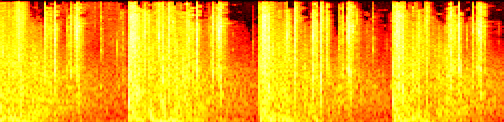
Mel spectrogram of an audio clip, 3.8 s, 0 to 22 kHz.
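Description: An M870 shotgun in the game Delta Force fires four loud, booming shots, spaced about a second apart, each with a short ringing tail, right after a reload and with no talking over them.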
